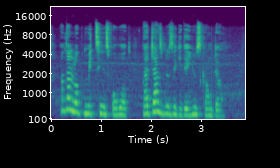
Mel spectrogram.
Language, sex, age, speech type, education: Nigerian Pidgin, female, 15-29, spontaneous, tertiary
